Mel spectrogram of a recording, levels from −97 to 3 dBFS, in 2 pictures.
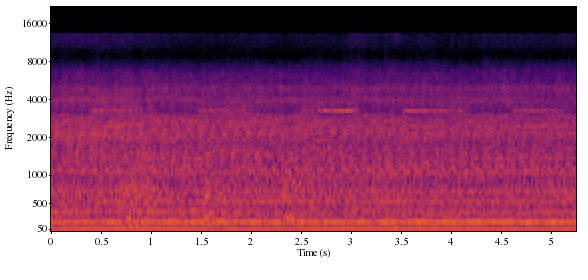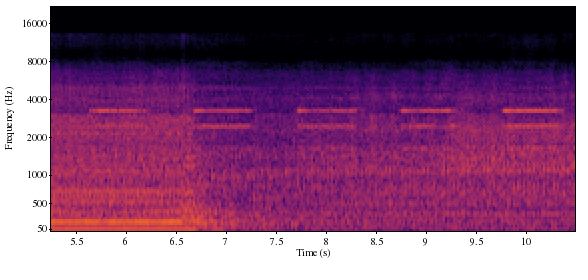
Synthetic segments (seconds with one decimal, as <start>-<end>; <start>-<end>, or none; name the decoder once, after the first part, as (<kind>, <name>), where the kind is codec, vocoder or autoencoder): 0.0-10.5 (autoencoder, DAC-VAE)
